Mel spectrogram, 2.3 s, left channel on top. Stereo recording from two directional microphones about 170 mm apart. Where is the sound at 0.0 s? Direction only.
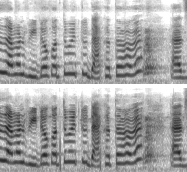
5° left (ahead or behind).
